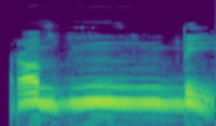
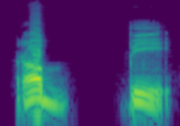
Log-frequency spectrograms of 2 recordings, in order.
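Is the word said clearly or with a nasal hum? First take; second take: nasal hum; clear. First: It is said with a hum through the nose. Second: It is said clearly and firmly, without nasal hum. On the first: The speaker calls it wrong. "seperti ada dengungan ke hidung" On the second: The speaker calls it right. "robbi jelas, tegas"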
